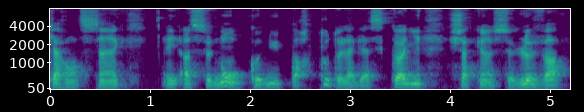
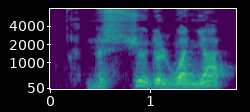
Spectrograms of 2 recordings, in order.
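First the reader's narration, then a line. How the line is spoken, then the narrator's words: Many voices exclaiming. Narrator (French): s'écrièrent une vingtaine de voix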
